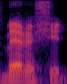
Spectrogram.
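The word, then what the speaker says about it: בראשית: So I'm pronouncing it differently. It's Bereshit, but bet in Rosh, in the head.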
